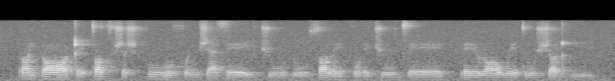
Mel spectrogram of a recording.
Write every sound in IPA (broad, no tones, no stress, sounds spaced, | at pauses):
ɾ ɒ j ɗ ɒː ʈ e t ɒ t͡s ʃ ɒ ʃ k uː χʷ e n ʃ æ z eː j t͡ʃ uː ɗ uː s ɒ l e k o ɾ e t͡ʃ uː d͡z eː | ɾ e ɹ ɒː w e t uː ʃ ɒ ɖʱ iː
